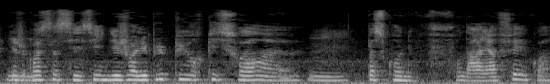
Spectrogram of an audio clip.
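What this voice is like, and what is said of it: Alsatian French accent. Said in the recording (French): “avec notre accent alsacien, hein. Grâce.”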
